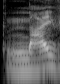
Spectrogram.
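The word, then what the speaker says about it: knife: देखिए नाइफ में हमारा यहाँ पर के साइलेंट है, ऑनेस्ट में एच साइलेंट है, एप्पल में कोई भी साइलेंट नहीं है, और डाउट में हमारे यहाँ पर बी साइलेंट है।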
